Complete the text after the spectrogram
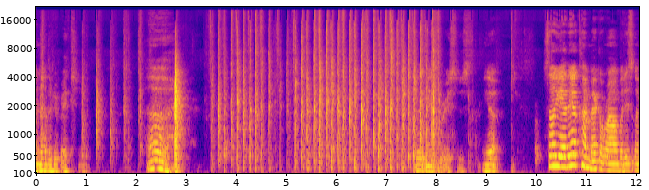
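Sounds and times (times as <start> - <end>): cards being shuffled: 0.0 - 2.2, 3.4 - 8.8.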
